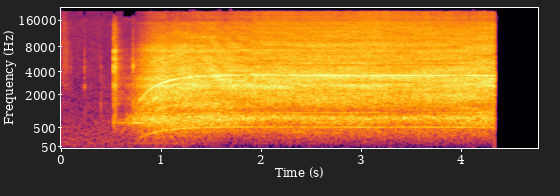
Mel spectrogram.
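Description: Revlon One Step Volumizer blow dryer brush switches on with a click and runs as a loud, steady, high-pitched whirring hum while drying hair, then cuts off abruptly to silence.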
